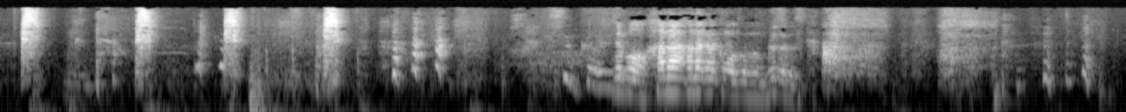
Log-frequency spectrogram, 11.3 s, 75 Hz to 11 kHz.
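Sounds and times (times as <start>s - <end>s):
person sensitive to dirt and dust sneezing: 0.2s - 0.6s, 1.4s - 3.6s
speech: 6.2s - 8.4s.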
